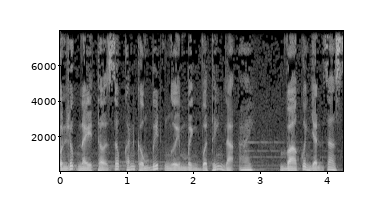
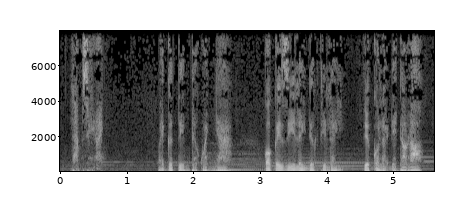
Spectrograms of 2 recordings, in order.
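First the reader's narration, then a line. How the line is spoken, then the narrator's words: Soft question. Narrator (Vietnamese): khẽ hỏi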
